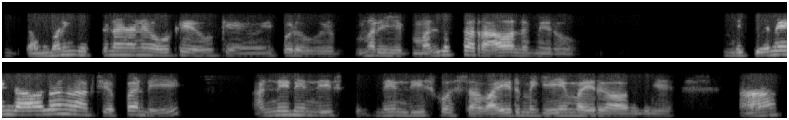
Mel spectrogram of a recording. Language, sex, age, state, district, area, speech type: Telugu, male, 18-30, Telangana, Adilabad, urban, conversation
